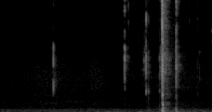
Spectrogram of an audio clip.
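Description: Computer keyboard keystrokes: a single key click about half a second in, then a quick run of several clicks in the second half as a command is typed.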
